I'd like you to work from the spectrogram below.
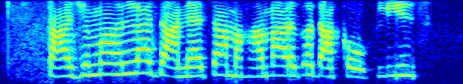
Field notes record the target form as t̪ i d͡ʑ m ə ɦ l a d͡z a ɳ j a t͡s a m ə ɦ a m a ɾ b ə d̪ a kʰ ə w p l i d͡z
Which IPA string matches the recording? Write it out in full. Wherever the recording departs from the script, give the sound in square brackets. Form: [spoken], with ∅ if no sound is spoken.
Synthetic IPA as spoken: t̪ [a] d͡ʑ m ə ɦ l a d͡z a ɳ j a t͡s a m ə ɦ a m a ɾ [ɡ] ə d̪ a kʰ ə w p l [iː] d͡z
